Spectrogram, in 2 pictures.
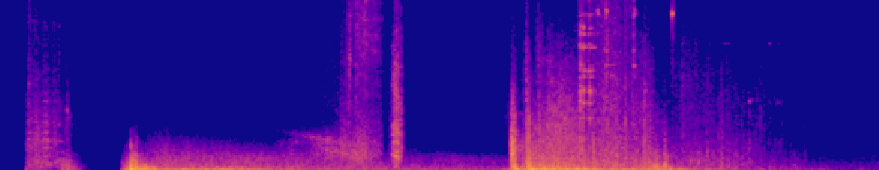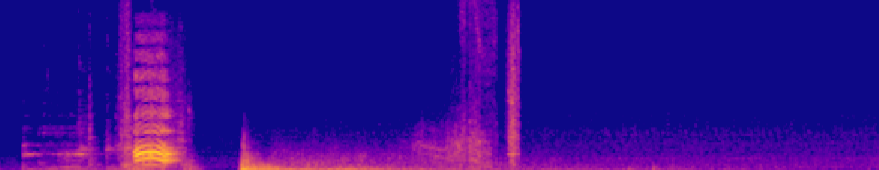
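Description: A tank cannon fires with heavy booms that rumble away.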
